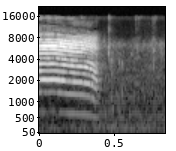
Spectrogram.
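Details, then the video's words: A newborn goat kid, one of twins, gives a single short, high, nasal bleat that slides slightly downward. "Twins, Twins baby goats , Cutest Noise of newly born baby goats"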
